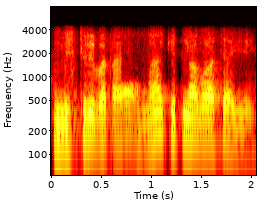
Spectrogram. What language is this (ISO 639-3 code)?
hin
